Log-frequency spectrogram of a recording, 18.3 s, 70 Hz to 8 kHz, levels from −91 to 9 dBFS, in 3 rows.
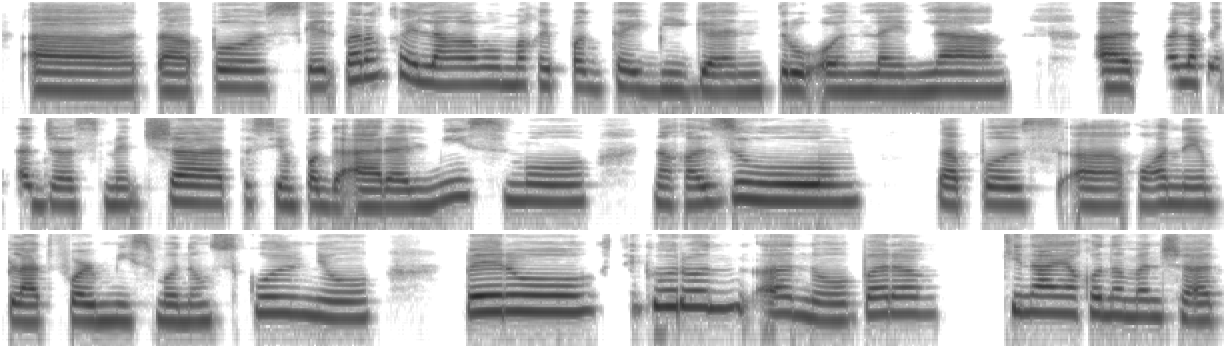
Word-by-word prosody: ah, 195 Hz, -1 st, +2 dB
tapos 220 Hz, +3 st, -1 dB
ka 225 Hz, -1 st, -1 dB
parang 320 Hz, +3 st, +2 dB
kailangan 255 Hz, -7 st, +2 dB
mong 250 Hz, 0 st, -2 dB
makipagkaibigan 200 Hz, -5 st, -3 dB
through 200 Hz, -1 st, +4 dB
online 190 Hz, -1 st, -2 dB
lang. 200 Hz, 0 st, +1 dB, 0.5 s
At 220 Hz, 0 st, +6 dB, 0.2 s
malaking 260 Hz, -1 st, -1 dB
adjustment 205 Hz, -1 st, -5 dB
siya 225 Hz, -2 st, +3 dB
tapos 230 Hz, +1 st, -11 dB
yung 215 Hz, -, -1 dB
pag-aaral 195 Hz, -2 st, +1 dB
mismo, 245 Hz, -2 st, -2 dB, 0.3 s
naka-Zoom 240 Hz, +2 st, +3 dB, 0.3 s
tapos, 210 Hz, -1 st, -1 dB
ah, 200 Hz, -1 st, 0 dB
kung 205 Hz, 0 st, -3 dB
ano 220 Hz, 0 st, -1 dB
yung 205 Hz, -, -14 dB
platform 205 Hz, 0 st, +1 dB
mismo 205 Hz, 0 st, -4 dB
ng 200 Hz, +1 st, -4 dB
school 285 Hz, +6 st, -2 dB
niyo. 235 Hz, -2 st, -3 dB, 0.4 s
Pero 300 Hz, 0 st, +6 dB, 0.2 s
siguro 365 Hz, +1 st, +3 dB, 0.3 s
ano, 225 Hz, -6 st, -1 dB
parang 275 Hz, 0 st, 0 dB, 0.3 s
kinaya 290 Hz, -2 st, +2 dB
ko 275 Hz, -, 0 dB
naman 250 Hz, -2 st, -1 dB
siya 235 Hz, -3 st, -1 dB
225 Hz, 120 wpm, -24 LUFS, 205-255 Hz, 0.5 s, At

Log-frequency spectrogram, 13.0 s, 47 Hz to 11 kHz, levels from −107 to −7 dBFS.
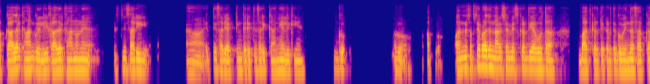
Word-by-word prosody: आप -, -, -8 dB
कादर 115 Hz, +3 st, +6 dB
ख़ान 120 Hz, +1 st, +1 dB
को 120 Hz, -, +2 dB
ले 115 Hz, -, +3 dB
ली 115 Hz, +1 st, +2 dB
कादर 115 Hz, +1 st, +3 dB
ख़ान 115 Hz, 0 st, -1 dB
ने 120 Hz, 0 st, +2 dB, 0.6 s
इतनी 125 Hz, +3 st, -6 dB
सारी 115 Hz, -1 st, +2 dB
अ, -, -, -20 dB, 1.0 s
इतनी 125 Hz, -, -7 dB
सारी 115 Hz, -1 st, +1 dB
एक्टिंग 110 Hz, +2 st, -2 dB
करी 115 Hz, -, +1 dB
है, -, -, -5 dB
इतनी 115 Hz, +1 st, -8 dB
सारी 120 Hz, 0 st, -1 dB
कहानियाँ 115 Hz, +1 st, -2 dB
लिखी 110 Hz, 0 st, -3 dB
है। 110 Hz, 0 st, -4 dB, 0.7 s
गो -, -, +4 dB, 0.8 s
अ, -, -, -7 dB, 0.3 s
अब -, -, -10 dB, 0.3 s
और 130 Hz, +3 st, +2 dB
सबसे 130 Hz, +1 st, 0 dB
बड़ा 145 Hz, -1 st, +9 dB
जो 145 Hz, -, +5 dB
नाम 130 Hz, -2 st, +3 dB
इसमें 125 Hz, +1 st, -1 dB
मिस 125 Hz, -1 st, -2 dB
कर 130 Hz, 0 st, -1 dB
दिया, 125 Hz, 0 st, +4 dB
वो 120 Hz, 0 st, +3 dB
था 115 Hz, -1 st, +3 dB, 0.7 s
बात 110 Hz, 0 st, -1 dB
करते-करते 115 Hz, 0 st, -2 dB
गोविंदा 115 Hz, +1 st, +2 dB
साहब 110 Hz, 0 st, -1 dB
का। -, -, +2 dB
115 Hz, 190 wpm, -23 LUFS, 115-125 Hz, 1.0 s, बड़ा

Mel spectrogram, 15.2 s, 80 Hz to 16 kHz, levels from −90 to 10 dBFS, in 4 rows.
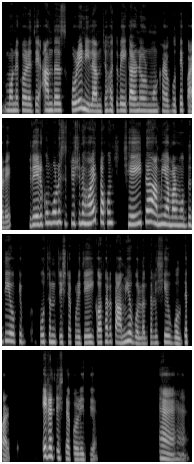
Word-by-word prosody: মনে 210 Hz, 0 st, -1 dB
করে 205 Hz, -1 st, 0 dB
যে 200 Hz, -, -4 dB, 0.2 s
আন্দাজ 215 Hz, 0 st, 0 dB, 0.2 s
করে 230 Hz, +5 st, +4 dB
নিলাম 195 Hz, -4 st, +2 dB
যে -, -, -8 dB
হয়তোবা 210 Hz, 0 st, -5 dB
এই -, -, -6 dB
কারণে 200 Hz, 0 st, +3 dB
ওর 195 Hz, -, -5 dB
মন 195 Hz, 0 st, -5 dB
খারাপ 185 Hz, -3 st, -5 dB
হতে 190 Hz, +3 st, -4 dB
পারে। 170 Hz, +1 st, 0 dB, 0.4 s
যদি 240 Hz, +2 st, -1 dB
এরকম 280 Hz, +4 st, 0 dB
কোন 330 Hz, 0 st, +2 dB
সিচুয়েশনে 300 Hz, +1 st, -3 dB
হয়, 315 Hz, +4 st, +7 dB
তখন 330 Hz, 0 st, +2 dB
সে 325 Hz, -, -30 dB, 0.2 s
সেইটা 290 Hz, +6 st, +3 dB, 0.2 s
আমি 285 Hz, +1 st, +1 dB
আমার 255 Hz, 0 st, +3 dB
মধ্যে 245 Hz, +1 st, -4 dB
দিয়ে 260 Hz, -1 st, 0 dB
ওকে 235 Hz, +1 st, -10 dB
ব -, -, -41 dB, 0.3 s
বোঝানোর 220 Hz, -1 st, -4 dB
চেষ্টা 210 Hz, 0 st, -7 dB
করি 195 Hz, -1 st, -6 dB
যে, -, -, -2 dB
"এই 205 Hz, -, -3 dB
কথাটা 230 Hz, +3 st, -2 dB
তো -, -, +1 dB
আমিও 235 Hz, +7 st, +1 dB
বললাম। 175 Hz, -1 st, -5 dB
তাহলে 195 Hz, 0 st, -11 dB
সেও 215 Hz, -2 st, -2 dB
বলতে 180 Hz, +3 st, -5 dB
পারবে।" -, -, -3 dB, 0.6 s
এটা 280 Hz, 0 st, +10 dB
চেষ্টা 215 Hz, -3 st, -4 dB
করি 175 Hz, -1 st, -3 dB
যে 165 Hz, -, -10 dB, 1.3 s
হ্যাঁ, 195 Hz, -4 st, +2 dB
হ্যাঁ। 175 Hz, -, -16 dB
215 Hz, 190 wpm, -25 LUFS, 195-260 Hz, 1.3 s, এটা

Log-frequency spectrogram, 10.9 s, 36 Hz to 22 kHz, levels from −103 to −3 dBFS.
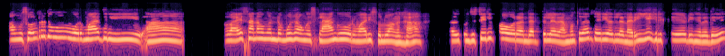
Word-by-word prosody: அவங்க 245 Hz, +1 st, 0 dB
சொல்றதும். 320 Hz, +3 st, 0 dB, 0.2 s
ஒரு 250 Hz, 0 st, +2 dB
மாதிரி 265 Hz, -1 st, +2 dB, 0.6 s
அ. -, -, +2 dB, 1.2 s
வயசானவங்கன்ற 265 Hz, +1 st, +1 dB
போது 250 Hz, +1 st, +2 dB
அவங்க 230 Hz, -2 st, 0 dB
ஸ்லாங்கும் 240 Hz, +3 st, +2 dB
ஒரு 210 Hz, -, -3 dB
மாரி 210 Hz, +2 st, +1 dB
சொல்லுவாங்களா, 185 Hz, -4 st, 0 dB, 0.6 s
அது 205 Hz, -, 0 dB
கொஞ்சம் 215 Hz, -1 st, -2 dB
சிரிப்பாவும் 270 Hz, -1 st, +1 dB
வரும் 225 Hz, -2 st, +2 dB
அந்த 205 Hz, 0 st, 0 dB
இடத்துல. 215 Hz, +2 st, -1 dB
நமக்கு 205 Hz, +6 st, -1 dB
தான் 270 Hz, -1 st, -3 dB
தெரியும் 245 Hz, -1 st, +1 dB
அதில 215 Hz, -2 st, -1 dB
நிறைய 220 Hz, +7 st, 0 dB, 0.2 s
இருக்கு 230 Hz, 0 st, -6 dB
அப்படிங்கிறது. 200 Hz, -2 st, -1 dB
235 Hz, 140 wpm, -23 LUFS, 210-260 Hz, 1.2 s, ஒரு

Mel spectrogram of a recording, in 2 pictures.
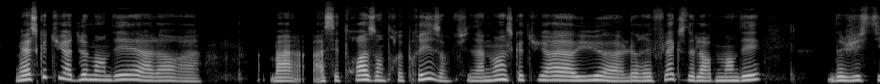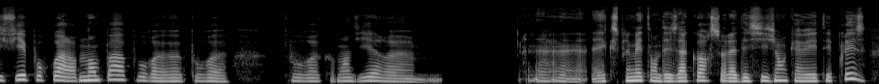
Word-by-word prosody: Mais 195 Hz, +4 st, +3 dB
est-ce 230 Hz, -, +5 dB
que 345 Hz, -, 0 dB
tu 305 Hz, -5 st, -2 dB
as 235 Hz, -, +3 dB
demandé 215 Hz, 0 st, +1 dB
alors 175 Hz, -5 st, 0 dB
à 145 Hz, -2 st, -7 dB, 0.7 s
bah, 160 Hz, 0 st, +1 dB
à 170 Hz, -, -2 dB
ces 175 Hz, +2 st, +1 dB
3 210 Hz, +2 st, +4 dB
entreprises 190 Hz, +3 st, -1 dB
finalement, 170 Hz, +8 st, -1 dB
est-ce 225 Hz, -, 0 dB
que 210 Hz, -, 0 dB
tu 205 Hz, 0 st, -7 dB
as 195 Hz, -1 st, +4 dB
eu, 190 Hz, +2 st, +2 dB
heu, 165 Hz, -5 st, +1 dB
le 170 Hz, +2 st, -1 dB
réflexe 175 Hz, +6 st, -2 dB
de 190 Hz, -, -1 dB
leur 175 Hz, -1 st, 0 dB
demander, 175 Hz, +6 st, +2 dB, 0.7 s
de 185 Hz, -, +1 dB
justifier 190 Hz, +3 st, 0 dB
pourquoi? 200 Hz, -1 st, 0 dB
Alors, 165 Hz, -2 st, +1 dB
non 195 Hz, +2 st, +4 dB
pas 215 Hz, +1 st, 0 dB
pour, 180 Hz, -6 st, -5 dB
heu 150 Hz, 0 st, -2 dB
pour, 155 Hz, -1 st, -6 dB
heu 140 Hz, -2 st, -4 dB, 0.6 s
pour, 155 Hz, -1 st, -7 dB
heu, 150 Hz, -, -5 dB
comment 155 Hz, +2 st, -6 dB
dire? 160 Hz, +1 st, -2 dB
Hem, 130 Hz, -4 st, -7 dB, 0.9 s
heu, 145 Hz, -4 st, -5 dB
exprimer 160 Hz, +6 st, +2 dB
ton 165 Hz, -3 st, -1 dB
désaccord 155 Hz, +3 st, +2 dB
sur -, -, +1 dB
la 150 Hz, 0 st, +4 dB
décision 165 Hz, +4 st, +2 dB
qui 170 Hz, -, -5 dB
avait 155 Hz, 0 st, +2 dB
été 155 Hz, +1 st, -2 dB
prise, 250 Hz, +3 st, 0 dB
175 Hz, 175 wpm, -25 LUFS, 155-200 Hz, 0.9 s, est-ce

